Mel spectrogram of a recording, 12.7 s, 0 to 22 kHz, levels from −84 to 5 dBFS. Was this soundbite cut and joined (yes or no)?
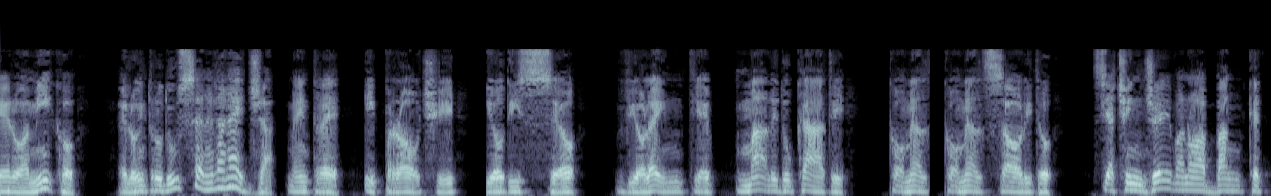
yes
